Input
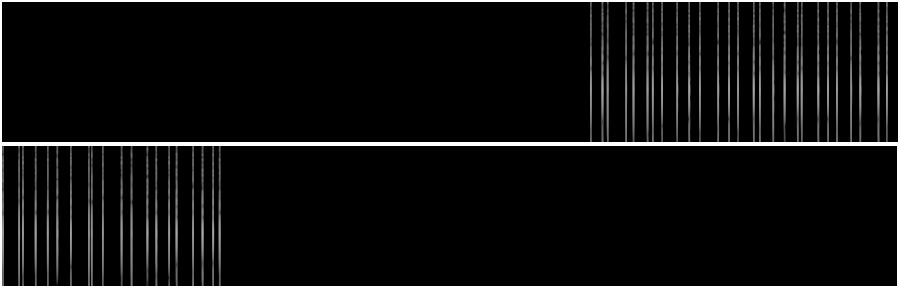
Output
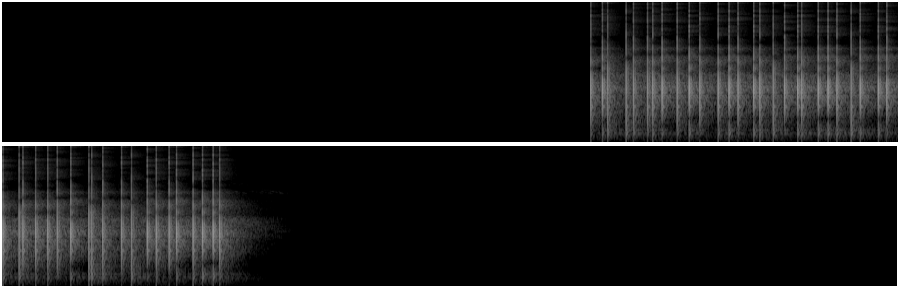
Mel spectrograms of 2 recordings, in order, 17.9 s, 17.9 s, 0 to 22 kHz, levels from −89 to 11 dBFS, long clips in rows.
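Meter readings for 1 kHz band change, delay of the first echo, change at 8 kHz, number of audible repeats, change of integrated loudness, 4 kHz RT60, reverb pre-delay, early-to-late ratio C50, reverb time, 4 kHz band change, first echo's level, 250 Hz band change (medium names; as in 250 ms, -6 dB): -6.5 dB, no echo, -7.5 dB, no echo, -6.5 dB, 1.6 s, 3 ms, 13.5 dB, 0.80 s, -6.5 dB, no echo, -5.0 dB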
